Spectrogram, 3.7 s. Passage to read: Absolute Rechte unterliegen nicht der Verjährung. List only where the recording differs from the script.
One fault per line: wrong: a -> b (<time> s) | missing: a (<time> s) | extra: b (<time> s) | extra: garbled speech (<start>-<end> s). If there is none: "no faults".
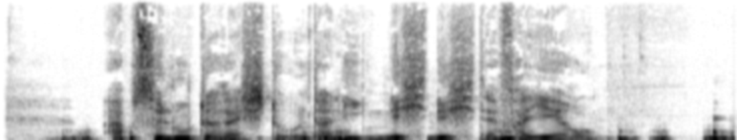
extra: nicht (2.1 s)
